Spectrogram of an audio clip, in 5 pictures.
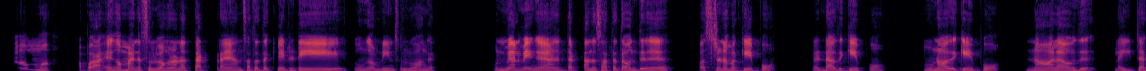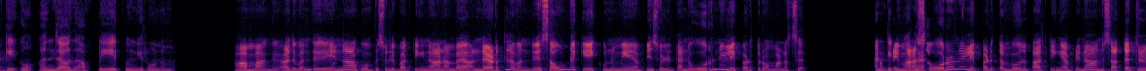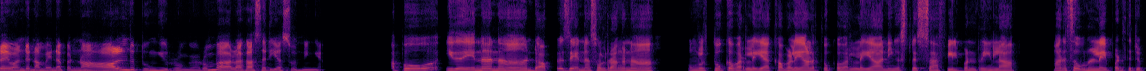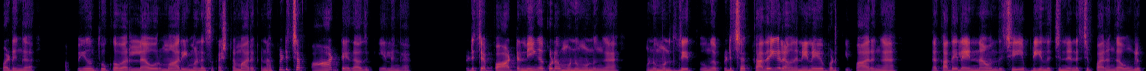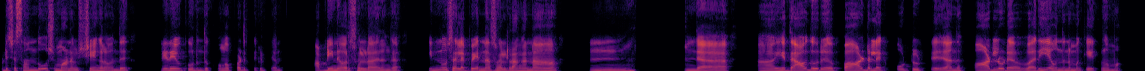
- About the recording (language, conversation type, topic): Tamil, podcast, கவலைகள் தூக்கத்தை கெடுக்கும் பொழுது நீங்கள் என்ன செய்கிறீர்கள்?
- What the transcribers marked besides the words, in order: drawn out: "கேட்டுட்டே"; other background noise; "ஒருநிலைப்படுத்திட்டு" said as "உள்நிலைப்படுத்துட்டு"; "தூங்குங்க" said as "தூங்க"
